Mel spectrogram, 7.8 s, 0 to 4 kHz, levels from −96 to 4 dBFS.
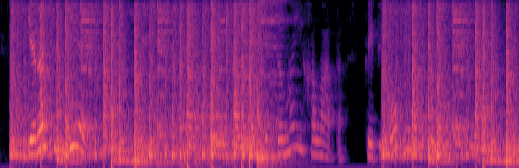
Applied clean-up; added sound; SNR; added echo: none; Drum kit; -4 dB; none.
